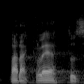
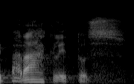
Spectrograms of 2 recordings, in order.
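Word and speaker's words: παράκλητος: palavra e a palavra em grego é paraclitus nós falamos parakletos aqui no Brasil é mas em grego a pronúncia mais aproximada é essa que eu te falei paraclitus e eles viram a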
